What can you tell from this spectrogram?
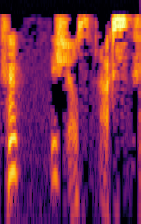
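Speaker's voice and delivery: laughing. Real, not acted. Teasing co-host, laughing.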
